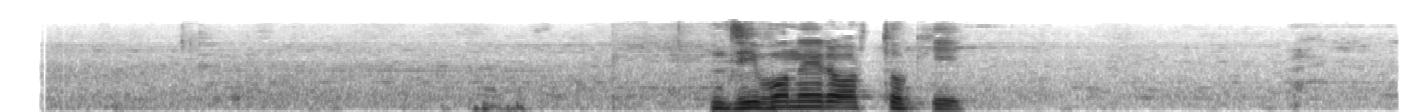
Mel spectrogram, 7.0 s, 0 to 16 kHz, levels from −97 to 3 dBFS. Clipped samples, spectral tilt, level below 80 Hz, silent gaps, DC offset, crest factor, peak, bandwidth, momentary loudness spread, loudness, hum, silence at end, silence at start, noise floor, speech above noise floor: under 0.1%; -6 dB/octave; -54 dBFS; none; under 0.1%; 18 dB; -2 dBFS; 7.8 kHz; 25 LU; -14 LUFS; none; 2.2 s; 2.4 s; -53 dBFS; 40 dB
